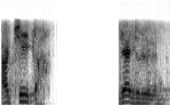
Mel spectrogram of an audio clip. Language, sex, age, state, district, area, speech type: Sindhi, male, 45-60, Delhi, South Delhi, urban, conversation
